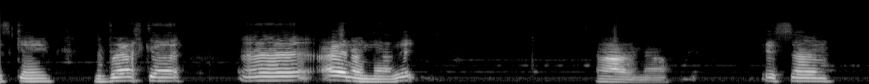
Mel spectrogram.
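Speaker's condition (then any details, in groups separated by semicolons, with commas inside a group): Cerebral palsy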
